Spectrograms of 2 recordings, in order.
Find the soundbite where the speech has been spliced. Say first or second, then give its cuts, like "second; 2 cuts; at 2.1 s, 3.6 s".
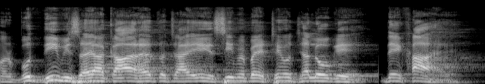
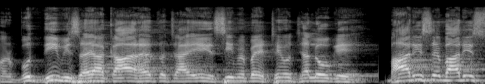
second; 1 cut; at 3.7 s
